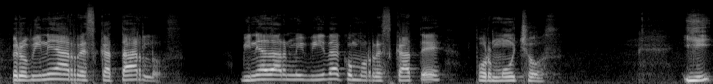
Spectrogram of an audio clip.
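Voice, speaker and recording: Mexican pastor guy, kinda high voice, teaching verse by verse, chatty, keeps asking the crowd "right?". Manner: conversational, asks listeners rhetorical questions.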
